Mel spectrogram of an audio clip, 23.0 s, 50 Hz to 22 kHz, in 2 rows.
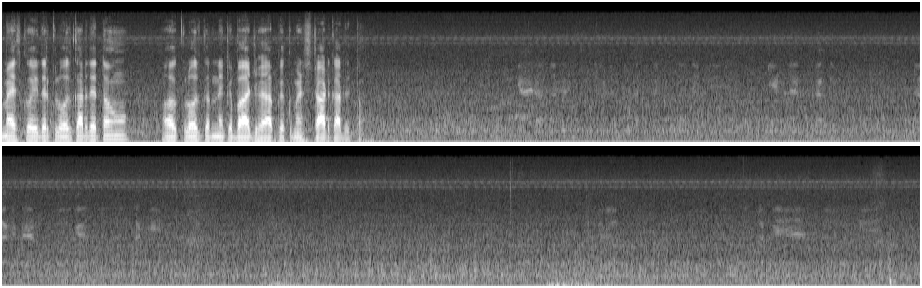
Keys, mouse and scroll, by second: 4.0-7.4 drag, 7.4 click, 8.7 space, 9.0-13.5 alt+drag, 13.5 space, 13.8 click, 16.5 r, 16.7 click, 17.4 b, 17.9 space, 18.3 ctrl+click, 19.1-20.4 drag, 20.4 click, 21.0 space, 21.2 alt+click.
